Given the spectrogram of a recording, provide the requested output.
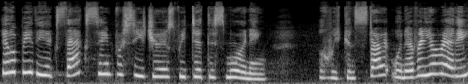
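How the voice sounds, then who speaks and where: A squeaky, female-sounding put-on character voice at an extremely high pitch moves at a fairly quick pace. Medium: actual play. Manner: soft, caring.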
